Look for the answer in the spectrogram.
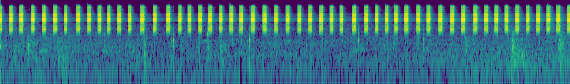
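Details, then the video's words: Cicada singing at Kaiser's Throne in Pelekas on Corfu, Greece: loud, high buzzy pulses repeated about three times a second in a steady rhythm, with nothing else clearly audible. "Cicada sound in HD video in Corfu Greece"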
